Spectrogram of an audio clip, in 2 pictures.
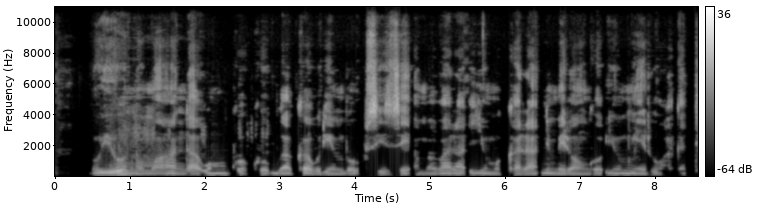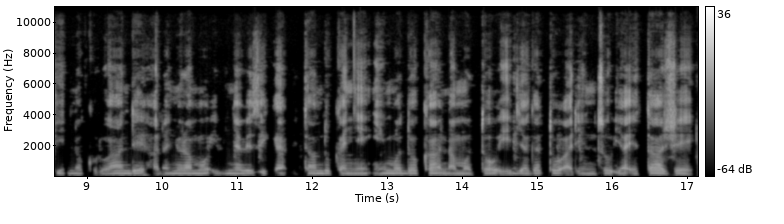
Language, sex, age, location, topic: Kinyarwanda, female, 18-24, Kigali, government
